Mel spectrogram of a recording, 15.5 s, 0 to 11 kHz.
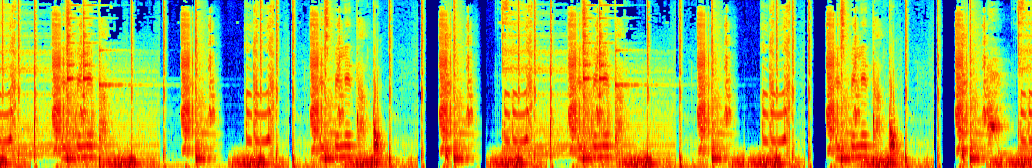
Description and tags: The sounds in this loop are not edited, only volume and/or length, so you hear the raw sounds. I cannot credit all the people who made the sounds because there are just to much sounds used. 124BPM enjoy ;)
